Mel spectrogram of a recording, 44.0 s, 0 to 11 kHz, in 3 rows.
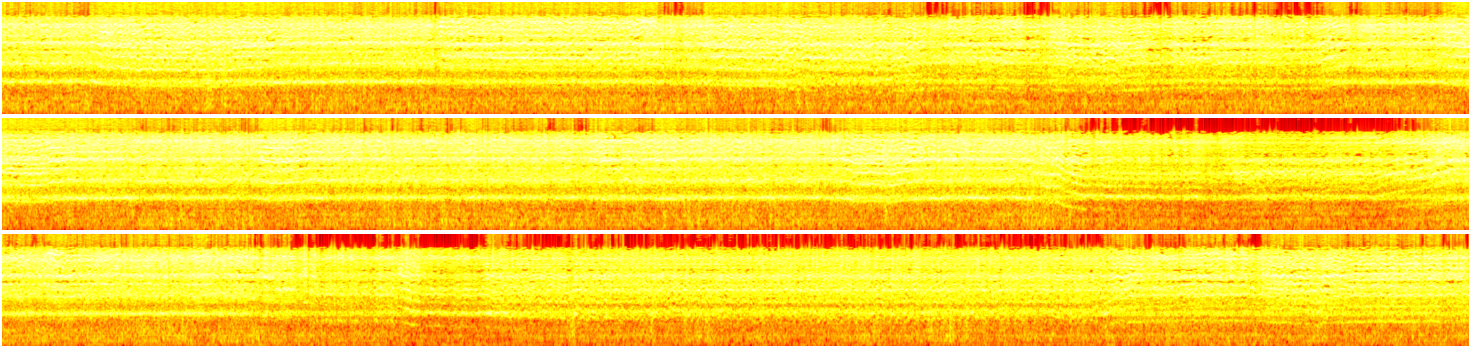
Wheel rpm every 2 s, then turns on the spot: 230, 220, 220, 210, 170, 160, 180, 220, 230, 230, 230, 230, 200, 120, 160, 230, 170, 120, 110, 110, 140, 160.
none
